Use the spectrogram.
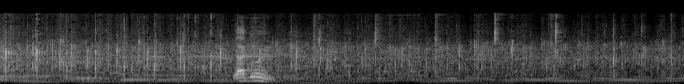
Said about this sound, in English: Clap your hands.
